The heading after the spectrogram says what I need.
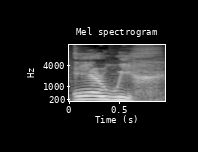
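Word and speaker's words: Earwig: Es Erwig. Erwig. Erwig, como oreja y wig. En inglés.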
